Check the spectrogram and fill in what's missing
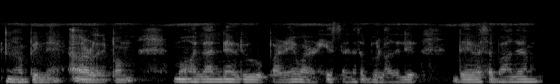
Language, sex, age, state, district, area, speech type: Malayalam, male, 18-30, Kerala, Wayanad, rural, spontaneous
